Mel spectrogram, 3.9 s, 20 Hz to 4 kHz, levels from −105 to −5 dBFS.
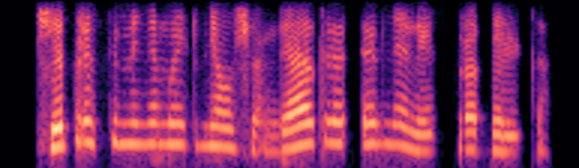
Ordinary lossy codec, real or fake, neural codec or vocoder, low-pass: Opus, 32 kbps; fake; codec, 44.1 kHz, 2.6 kbps, DAC; 3.6 kHz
